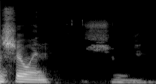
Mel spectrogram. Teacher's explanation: I do still hear an eh there as a distinct vowel sound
